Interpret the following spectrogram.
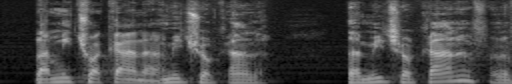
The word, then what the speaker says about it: La Michoacana: La Michoacana? La Michoacana.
